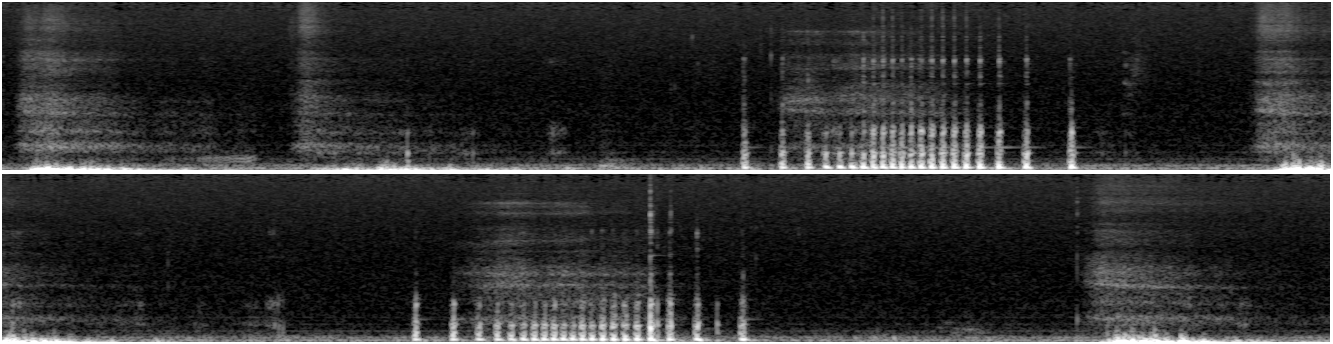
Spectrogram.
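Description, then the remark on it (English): Slow, deep breaths drawn in and let out in a steady rhythm, each lasting a couple of seconds, clearly audible with soft pauses between them and no talking; a person does a guided breathing exercise, inhaling along with taps on the wrist and exhaling between taps. “Now, inhale along with the taps on your wrist. Exhale between taps.”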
